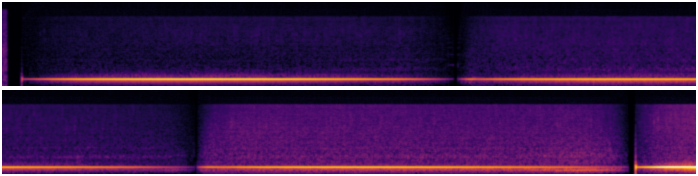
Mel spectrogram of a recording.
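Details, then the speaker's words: Steady low pure tone in three long stretches with brief breaks: a loudness discomfort test tone, in a simulated ASMR cranial nerve exam roleplay. "I'll determine your tolerance for loud sounds by gradually increasing the volume of a pure tone please let me know when the sound becomes uncomfortably loud"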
